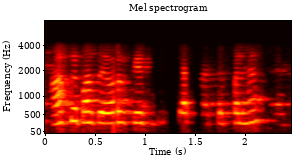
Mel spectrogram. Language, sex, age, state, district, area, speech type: Urdu, female, 18-30, Bihar, Saharsa, rural, conversation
